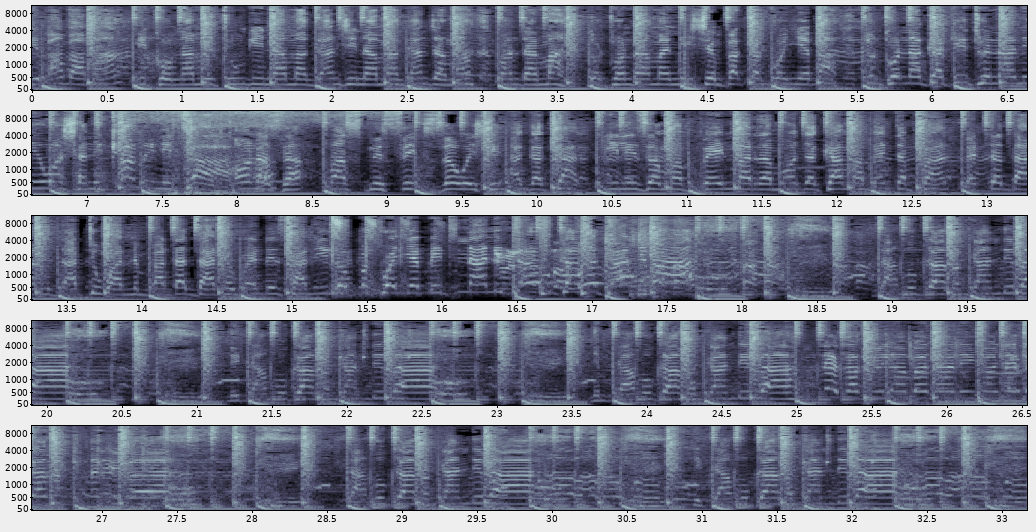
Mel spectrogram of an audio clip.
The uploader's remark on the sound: Karaoke Finale 2018 Club Signature Live recording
